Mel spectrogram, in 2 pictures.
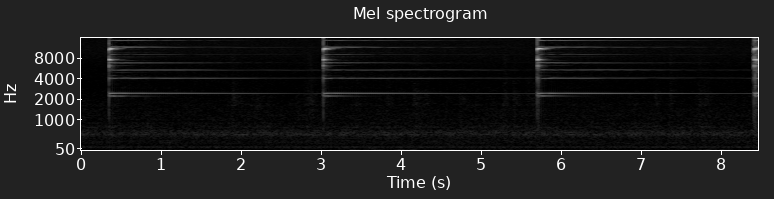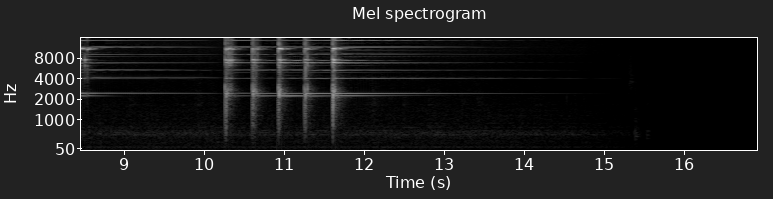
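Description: A pair of small brass finger cymbals struck together four times, a little under three seconds apart. Each strike rings on with several high tones and slowly fades. Then comes a quick run of about five strikes, and the ringing dies away a couple of seconds later.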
